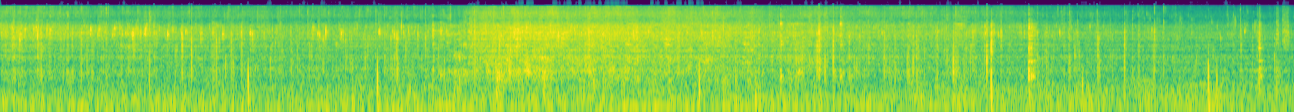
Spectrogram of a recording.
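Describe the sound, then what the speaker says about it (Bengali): Chopped onion fries in hot oil in a kadai, a soft, continuous sizzle that swells for a few seconds midway, with scattered stirring scrapes and no voices. "তেলটা গরম হয়ে গেছে ওই তেলের মধ্যে দিয়ে দিচ্ছি পেঁয়াজ কুচানো"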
